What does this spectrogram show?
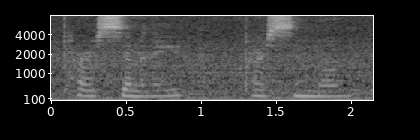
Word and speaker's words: parsimony: Parsimony. Alright, we're gonna take a quick pause to look up how it's pronounced.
